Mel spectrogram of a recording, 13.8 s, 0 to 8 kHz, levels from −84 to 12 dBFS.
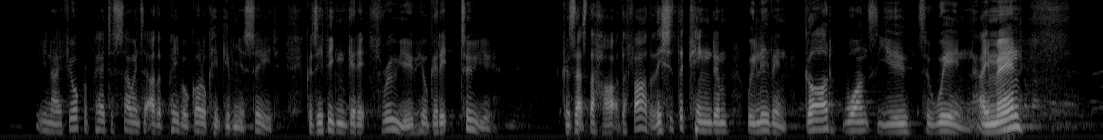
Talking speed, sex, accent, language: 215 wpm, male, British, English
